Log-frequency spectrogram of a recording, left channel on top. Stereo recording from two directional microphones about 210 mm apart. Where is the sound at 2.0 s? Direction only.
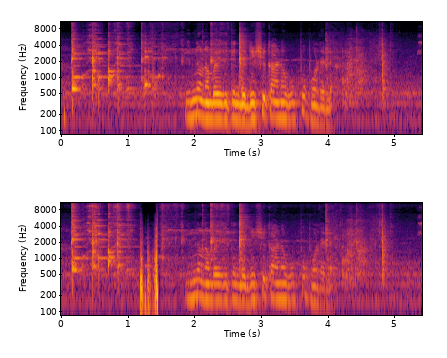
50° left (ahead or behind).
